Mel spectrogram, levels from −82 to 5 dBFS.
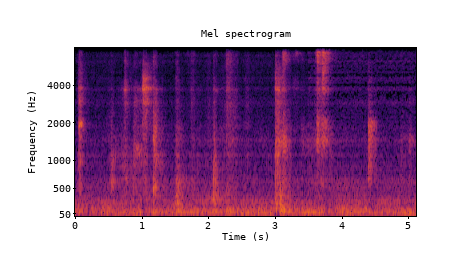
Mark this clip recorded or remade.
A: remade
